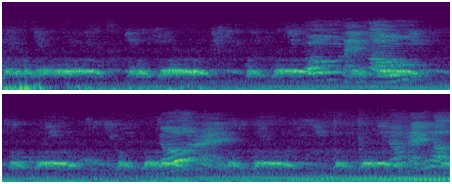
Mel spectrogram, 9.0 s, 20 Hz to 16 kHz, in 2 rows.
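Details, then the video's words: Decoy spotted dove in a cage, 'giọng thổ' voice style, cooing steadily in low rounded notes about once a second while a person's voice and a few brief sharp sounds break in partway through. "Cu Gáy | 100 | Mồi Lỡ | Giọng Thổ | Gù Tốt"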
